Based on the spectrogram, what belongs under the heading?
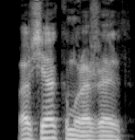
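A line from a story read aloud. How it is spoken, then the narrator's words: Plain. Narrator (Russian): сказал он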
